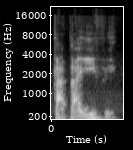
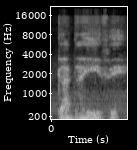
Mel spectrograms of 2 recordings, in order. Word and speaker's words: kataifi: were eating is called kataifi. Oh yeah, kataifi. Here, you got to say it this way because you're going to be kataifi. So it's not a ka, it's a ga.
